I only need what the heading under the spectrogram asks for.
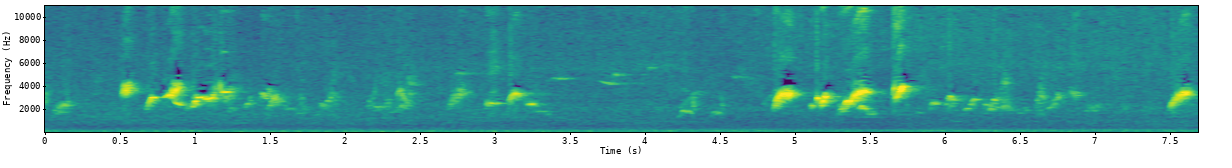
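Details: {'caption': 'Red-whiskered bulbul spreading its tail, producing a run of quick, bubbly whistled notes, then a louder cluster of sharp slurred whistles, over continuous low-pitched background noise.'}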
